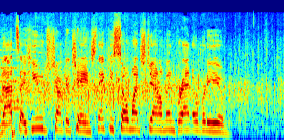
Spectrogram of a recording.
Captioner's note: cheers and Applause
